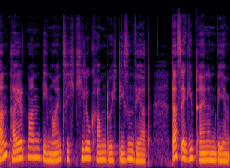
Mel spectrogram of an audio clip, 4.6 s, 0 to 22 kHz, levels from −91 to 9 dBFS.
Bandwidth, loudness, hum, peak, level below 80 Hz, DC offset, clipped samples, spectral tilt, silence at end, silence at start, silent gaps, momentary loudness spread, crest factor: 14.5 kHz; -20 LUFS; none; -2 dBFS; -58 dBFS; under 0.1%; under 0.1%; -7.5 dB/octave; 0 s; 0 s; none; 6 LU; 18 dB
